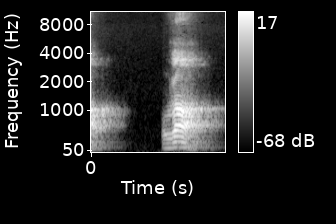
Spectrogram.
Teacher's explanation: D ini pangkal lidah kita naik. Pangkal lidah kita naik sehingga menjadikan huruf ini salah satu daripada huruf tebal.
